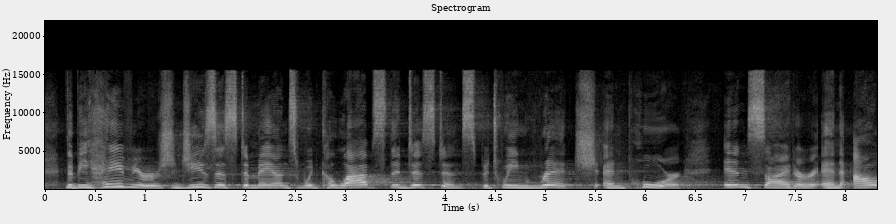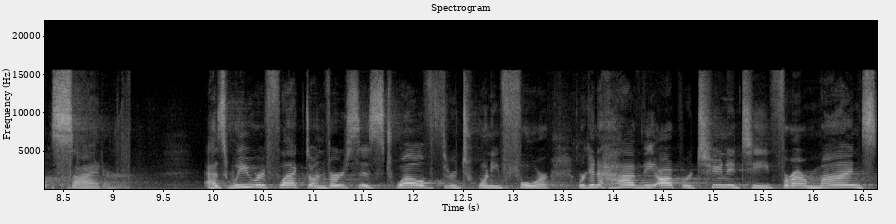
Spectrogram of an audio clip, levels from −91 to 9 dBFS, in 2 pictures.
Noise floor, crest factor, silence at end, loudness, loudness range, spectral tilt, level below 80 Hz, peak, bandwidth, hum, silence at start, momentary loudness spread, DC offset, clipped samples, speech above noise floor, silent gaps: -56 dBFS; 18 dB; 0 s; -25 LUFS; 2 LU; -3 dB/octave; -60 dBFS; -8 dBFS; 16 kHz; none; 0 s; 8 LU; under 0.1%; under 0.1%; 31 dB; none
